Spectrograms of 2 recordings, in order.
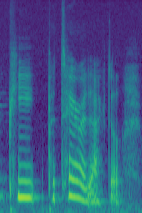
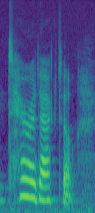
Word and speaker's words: pterodactyl: We don't say pterodactyl. We say pterodactyl because a PT, just the T is pronounced.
